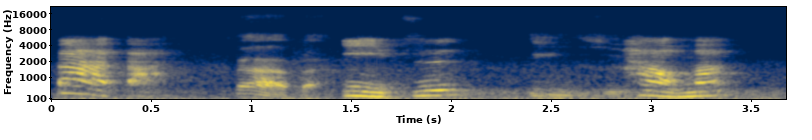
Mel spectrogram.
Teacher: Besides the 4 stressed tones, there's a neutral tone. This is very light, weak, and short.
